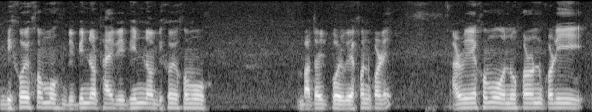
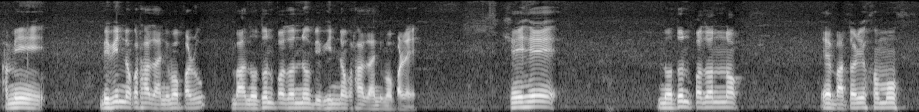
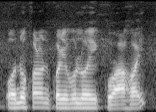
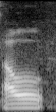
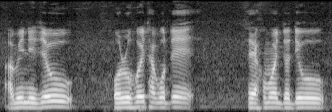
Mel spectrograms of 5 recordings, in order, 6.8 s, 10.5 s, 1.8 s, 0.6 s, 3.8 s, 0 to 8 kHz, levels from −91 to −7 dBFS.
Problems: background sounds at intervals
